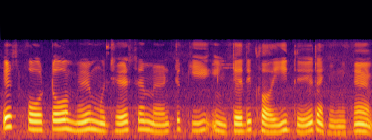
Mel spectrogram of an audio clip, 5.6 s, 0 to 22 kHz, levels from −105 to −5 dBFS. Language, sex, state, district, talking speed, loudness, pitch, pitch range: Hindi, male, Madhya Pradesh, Katni, 120 wpm, -18 LUFS, 190 Hz, 175-215 Hz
